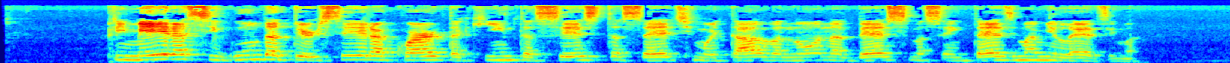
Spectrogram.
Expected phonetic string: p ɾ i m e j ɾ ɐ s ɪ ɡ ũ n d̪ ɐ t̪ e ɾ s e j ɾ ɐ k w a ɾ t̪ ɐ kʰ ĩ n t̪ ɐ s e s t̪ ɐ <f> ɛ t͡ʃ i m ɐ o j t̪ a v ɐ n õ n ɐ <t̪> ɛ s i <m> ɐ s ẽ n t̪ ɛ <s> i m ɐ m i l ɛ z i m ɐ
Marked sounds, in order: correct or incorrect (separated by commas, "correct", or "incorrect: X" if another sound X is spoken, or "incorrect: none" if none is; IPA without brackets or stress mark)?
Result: incorrect: s, incorrect: d̪, correct, incorrect: z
